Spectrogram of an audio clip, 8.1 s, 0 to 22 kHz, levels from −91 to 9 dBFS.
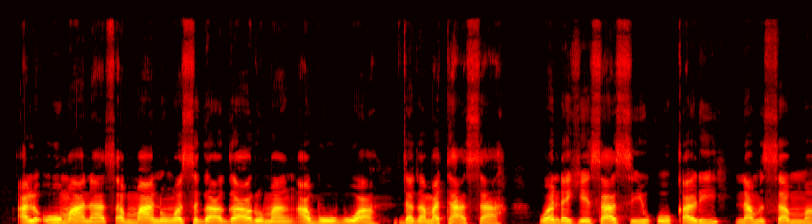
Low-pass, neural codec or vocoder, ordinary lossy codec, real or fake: none; none; none; real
